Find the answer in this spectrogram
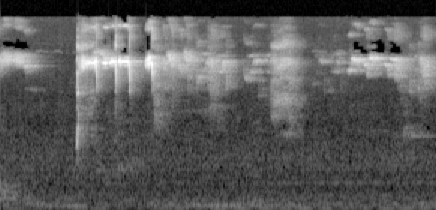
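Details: A blue-crowned hanging parrot in a recording used to lure and train birds gives a sudden loud burst of rapid, piercing chirps, followed by softer high-pitched chattering phrases.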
